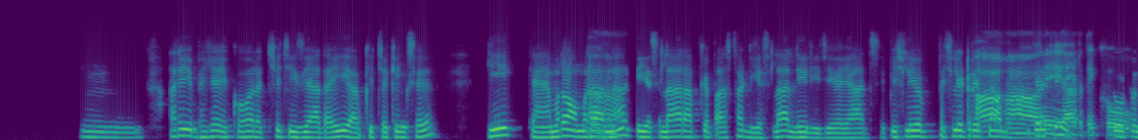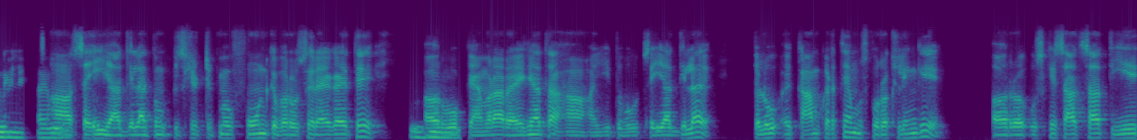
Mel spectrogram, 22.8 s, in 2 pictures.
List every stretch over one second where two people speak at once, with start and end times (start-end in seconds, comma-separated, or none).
9.8-11.1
